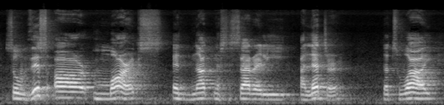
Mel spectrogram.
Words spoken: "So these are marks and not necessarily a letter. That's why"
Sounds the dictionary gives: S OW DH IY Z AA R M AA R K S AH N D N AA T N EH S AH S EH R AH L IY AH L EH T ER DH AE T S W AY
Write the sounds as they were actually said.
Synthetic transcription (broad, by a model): S OW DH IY S AA R M AA R K S AH N D N AA T N EH S AH S EH R AH L IY AH L EH T ER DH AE T S W AY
